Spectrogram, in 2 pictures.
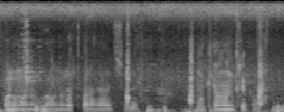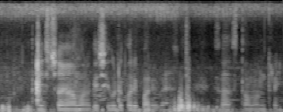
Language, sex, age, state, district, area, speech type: Odia, male, 18-30, Odisha, Nuapada, urban, spontaneous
